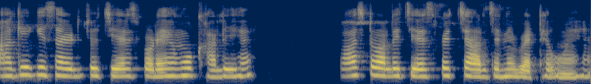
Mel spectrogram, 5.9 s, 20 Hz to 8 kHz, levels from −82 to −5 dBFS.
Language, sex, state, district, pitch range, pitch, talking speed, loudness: Hindi, female, Bihar, East Champaran, 210-230 Hz, 220 Hz, 195 wpm, -22 LUFS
